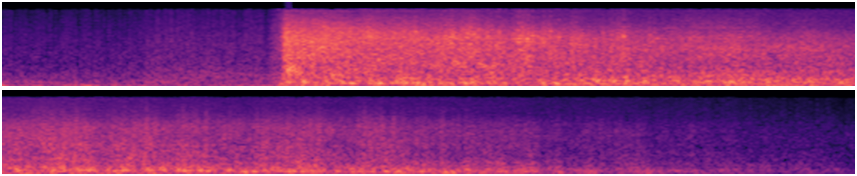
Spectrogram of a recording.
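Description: A thunderclap from a cartoon sound track: a sudden loud crack about a second in, then a long fade over about four seconds.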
